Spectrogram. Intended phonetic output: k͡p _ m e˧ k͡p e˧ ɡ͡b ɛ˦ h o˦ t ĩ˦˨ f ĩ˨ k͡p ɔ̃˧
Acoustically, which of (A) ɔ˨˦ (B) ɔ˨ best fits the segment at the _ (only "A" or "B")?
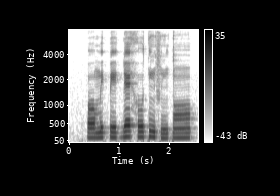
B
